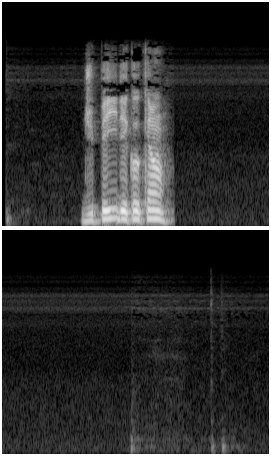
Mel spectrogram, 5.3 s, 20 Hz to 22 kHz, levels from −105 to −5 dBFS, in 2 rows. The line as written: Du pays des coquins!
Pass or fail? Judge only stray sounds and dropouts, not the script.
pass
